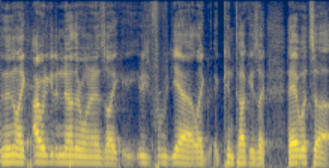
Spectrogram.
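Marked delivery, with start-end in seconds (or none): 3.8-4.4 put-on Southern California surfer bro voice. Retelling what frat guys said showing their IDs: imitating a Brody from Point Break bro. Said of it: "talking like fucking Brody from Point Break".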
